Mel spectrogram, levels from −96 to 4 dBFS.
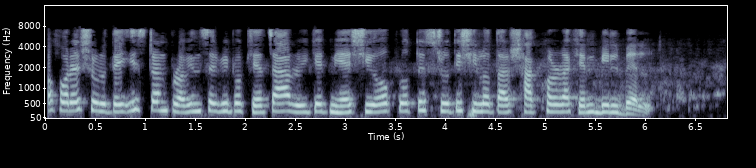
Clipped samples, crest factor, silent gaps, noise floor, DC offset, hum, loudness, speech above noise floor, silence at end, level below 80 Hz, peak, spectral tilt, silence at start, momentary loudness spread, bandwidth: under 0.1%; 16 dB; none; -42 dBFS; under 0.1%; none; -18 LUFS; 24 dB; 0.05 s; -62 dBFS; -4 dBFS; -3 dB/octave; 0.05 s; 3 LU; 7.6 kHz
